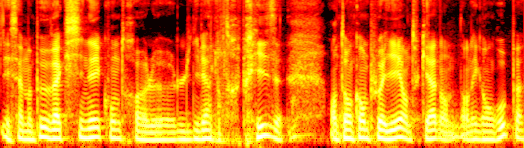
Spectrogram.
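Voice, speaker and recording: At medium pitch, a man speaks in a dark, mellow tone with fairly even intonation on a very clean recording with a silent background. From southern France, Provence (near Marseille). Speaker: tech entrepreneur. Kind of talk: interview. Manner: hesitant, many fillers.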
